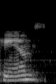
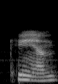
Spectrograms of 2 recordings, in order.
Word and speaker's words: Cannes: Lip Liner in the shade, I may be pronouncing this wrong, but it looks like Cannes.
